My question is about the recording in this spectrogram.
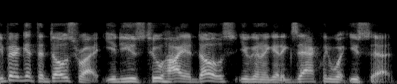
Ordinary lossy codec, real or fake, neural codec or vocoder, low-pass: MP3, 64 kbps; fake; codec, 16 kHz in and 24 kHz out, 1 kbps, XY-Tokenizer; 7.2 kHz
